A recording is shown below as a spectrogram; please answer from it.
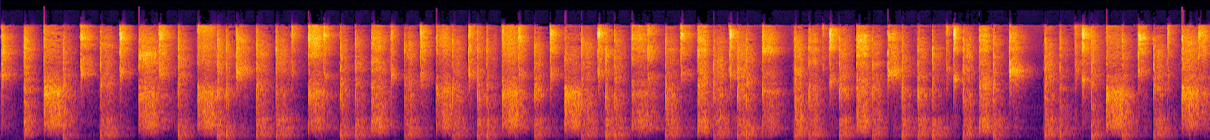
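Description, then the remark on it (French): Rapid, rhythmic body percussion by one man snapping his fingers, clapping his hands and slapping his chest, packed into a busy, steady groove that stays loud and unbroken for about twelve seconds, with no voices. “Voilà, il claque des doigts, il tape des mains, il se frappe la poitrine, et ça fait ça.”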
